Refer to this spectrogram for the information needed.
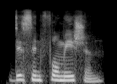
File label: "disinformation", Indian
